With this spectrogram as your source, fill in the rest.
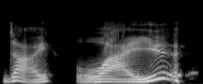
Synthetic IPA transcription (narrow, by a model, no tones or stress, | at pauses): daɪ | waɪjɨ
